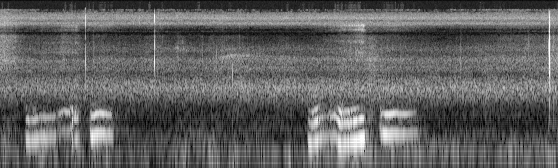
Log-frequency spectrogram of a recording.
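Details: Golden Retriever puppy asleep and snoring, described as fairly quiet today; two bouts of wavering, whistle-like nasal snores with a tonal, humming quality, each lasting about two seconds with a quiet pause between, in a still indoor setting.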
